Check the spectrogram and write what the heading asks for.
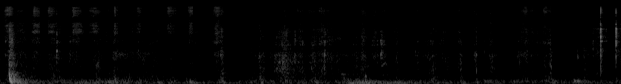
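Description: Paper towel rubbing and rustling against a car's metal throttle body as it is wiped dry of solvent, faint and irregular, with a short knock right at the start.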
